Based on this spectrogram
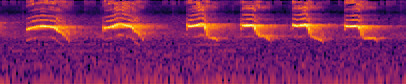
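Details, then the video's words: Solo song of a Dalat spot-throated babbler, La Ba river, Vietnam, with a manner said to be unusual compared with other regions: loud, down-slurred whistled notes repeated evenly about twice a second. "Tiểu mi La Bá hót solo/ Spot-throated Babbler the best solo La Ba river"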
